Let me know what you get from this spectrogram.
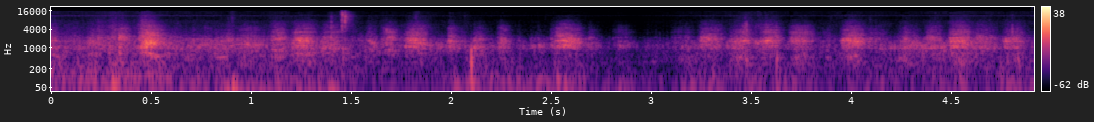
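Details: A male Siberian husky pants rapidly in short, breathy bursts with a brief whine mixed in while playing with a hedgehog.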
